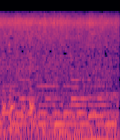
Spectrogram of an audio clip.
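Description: Dry spices roast on low flame in a pan for veg pulao, giving a steady, close sizzle with fine crackling that continues evenly throughout.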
